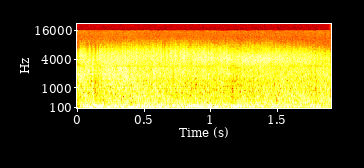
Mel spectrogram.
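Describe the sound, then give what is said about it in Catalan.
A large explosion erupts from leaking barrels punctured by bullets: a loud, dense roaring blast that rumbles on without break for the whole two seconds, heavy in the low end. “Embrolla líquid i una gran explosió fa sortir en Krilin disparat.”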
